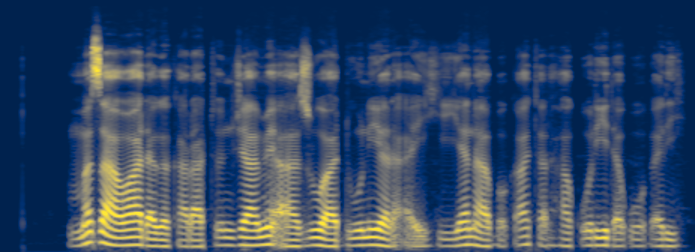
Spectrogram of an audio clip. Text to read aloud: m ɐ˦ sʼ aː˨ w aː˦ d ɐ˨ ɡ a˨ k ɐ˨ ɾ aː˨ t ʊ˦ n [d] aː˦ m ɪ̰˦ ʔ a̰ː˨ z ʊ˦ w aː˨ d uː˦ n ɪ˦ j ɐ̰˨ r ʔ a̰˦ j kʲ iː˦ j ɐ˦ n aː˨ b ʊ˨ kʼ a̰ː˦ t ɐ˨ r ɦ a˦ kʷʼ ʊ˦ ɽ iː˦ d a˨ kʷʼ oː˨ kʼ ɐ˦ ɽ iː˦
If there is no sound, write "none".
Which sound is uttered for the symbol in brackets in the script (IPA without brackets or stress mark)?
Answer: d͡ʒ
